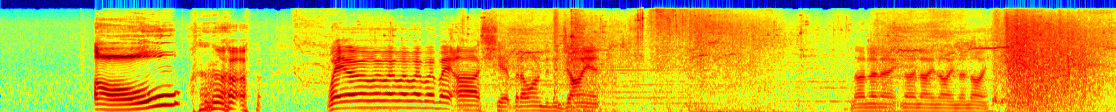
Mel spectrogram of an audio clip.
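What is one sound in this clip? A young man talks and exclaims with animation into a microphone.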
